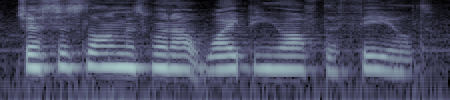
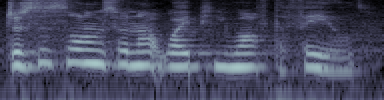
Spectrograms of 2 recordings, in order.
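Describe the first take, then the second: First: The line is read in a boyish character voice. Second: The line is read in a girlish character voice. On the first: The speaker calls it wrong. "That sounds like Ron" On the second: The speaker calls it right. "with a more Hermione-ish voice"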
